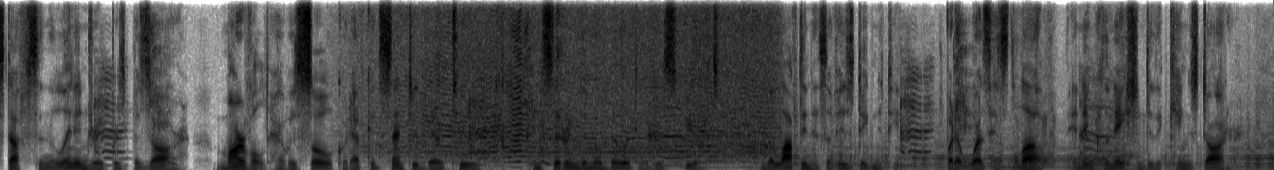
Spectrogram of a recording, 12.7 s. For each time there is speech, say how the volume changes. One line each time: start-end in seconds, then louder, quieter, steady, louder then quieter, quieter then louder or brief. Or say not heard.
0.0-12.4 steady.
